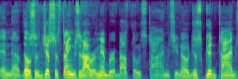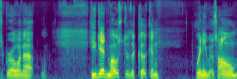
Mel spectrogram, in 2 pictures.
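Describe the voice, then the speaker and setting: A man talks at a moderate pace with medium pitch and lively intonation. The sound is dry and close, with no echo. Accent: Texan. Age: 70s. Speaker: RV vlogger. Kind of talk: casual vlog monologue. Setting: outdoors. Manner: halting.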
